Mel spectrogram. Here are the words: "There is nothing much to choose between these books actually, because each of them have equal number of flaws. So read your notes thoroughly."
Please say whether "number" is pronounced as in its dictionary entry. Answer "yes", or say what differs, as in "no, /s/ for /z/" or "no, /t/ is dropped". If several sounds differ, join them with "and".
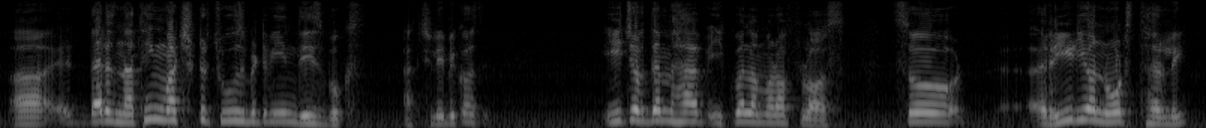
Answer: no, /b/ is dropped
